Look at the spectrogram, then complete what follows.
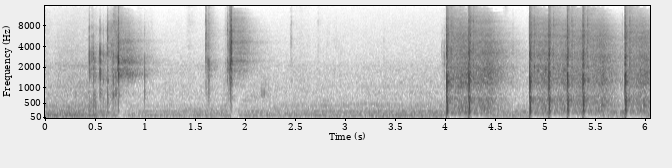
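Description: Elite Force Glock 19 gas blowback airsoft pistol being loaded and fired. The magazine is seated with a few clicks, followed by two more clicks. About four seconds in, a single sharp shot is followed by a quick string of shots, about five a second.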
